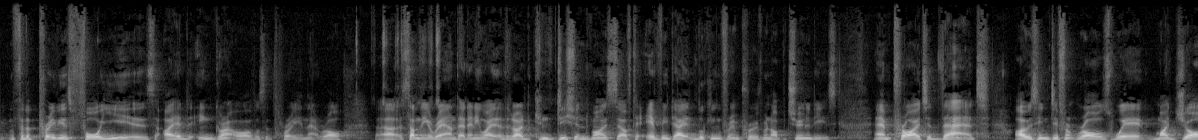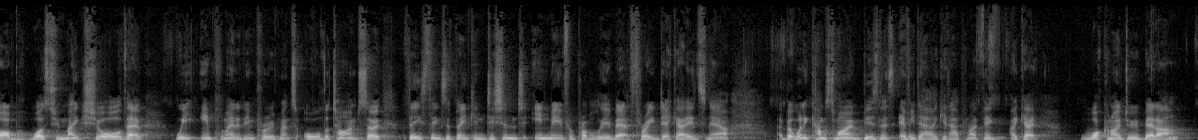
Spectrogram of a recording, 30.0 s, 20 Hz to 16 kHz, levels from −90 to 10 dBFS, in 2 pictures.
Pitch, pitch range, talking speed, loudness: 120 Hz, 110-135 Hz, 180 wpm, -24 LUFS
